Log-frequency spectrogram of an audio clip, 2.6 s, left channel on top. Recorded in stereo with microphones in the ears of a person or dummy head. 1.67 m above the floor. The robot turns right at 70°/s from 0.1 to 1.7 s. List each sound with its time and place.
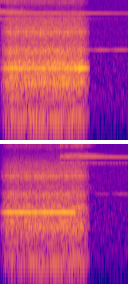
Only background noise.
